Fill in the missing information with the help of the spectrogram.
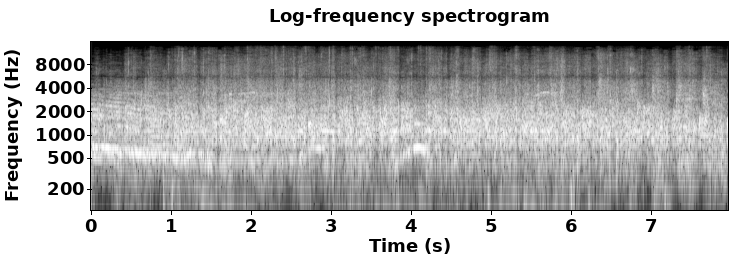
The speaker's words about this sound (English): No golf clap today. No golf clap. We're in Manchester. Full round of applause.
